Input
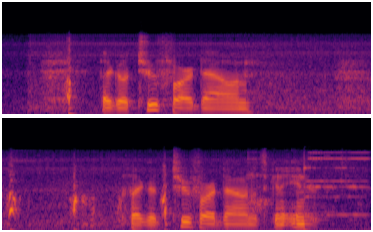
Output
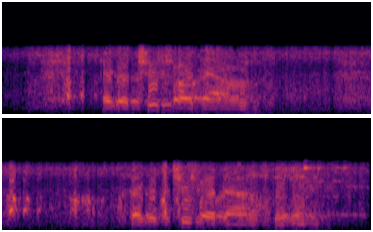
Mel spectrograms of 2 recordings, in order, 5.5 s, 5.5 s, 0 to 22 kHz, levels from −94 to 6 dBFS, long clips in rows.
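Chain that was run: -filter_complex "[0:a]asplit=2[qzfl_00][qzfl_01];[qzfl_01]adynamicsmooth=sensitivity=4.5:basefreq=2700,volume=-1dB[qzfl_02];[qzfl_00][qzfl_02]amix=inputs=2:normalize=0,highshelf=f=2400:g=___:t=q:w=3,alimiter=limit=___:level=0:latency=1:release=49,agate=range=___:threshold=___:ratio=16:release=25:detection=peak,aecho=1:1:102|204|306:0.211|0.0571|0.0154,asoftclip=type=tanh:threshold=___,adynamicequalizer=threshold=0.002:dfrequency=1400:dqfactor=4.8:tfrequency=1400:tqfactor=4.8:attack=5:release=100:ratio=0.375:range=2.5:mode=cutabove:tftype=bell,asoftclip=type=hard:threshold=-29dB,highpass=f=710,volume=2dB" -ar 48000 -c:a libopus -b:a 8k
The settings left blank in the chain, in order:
7, -13.5dB, -7dB, -31dB, -28dB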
